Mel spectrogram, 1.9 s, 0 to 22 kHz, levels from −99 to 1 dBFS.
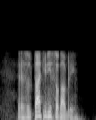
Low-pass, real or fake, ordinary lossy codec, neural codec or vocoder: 3.6 kHz; fake; none; codec, 16 kHz in and 24 kHz out, 1.1 kbps, FireRedTTS-2 codec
